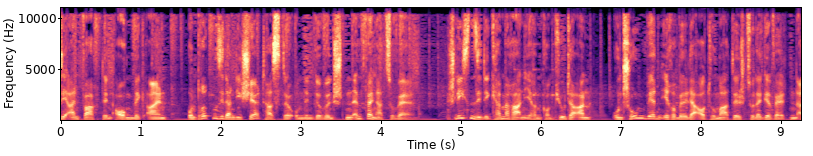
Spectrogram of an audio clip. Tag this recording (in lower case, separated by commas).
speech, music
